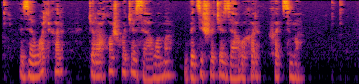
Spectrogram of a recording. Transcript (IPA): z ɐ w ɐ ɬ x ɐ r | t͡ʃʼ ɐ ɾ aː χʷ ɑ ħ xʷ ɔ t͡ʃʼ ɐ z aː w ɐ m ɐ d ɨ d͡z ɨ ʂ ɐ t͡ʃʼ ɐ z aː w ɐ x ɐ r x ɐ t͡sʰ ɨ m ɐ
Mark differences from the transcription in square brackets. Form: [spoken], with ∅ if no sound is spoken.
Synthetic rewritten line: z ɐ w ɐ ɬ x ɐ r | t͡ʃʼ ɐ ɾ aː χʷ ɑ [ʂ] xʷ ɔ t͡ʃʼ ɐ z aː w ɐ m ɐ [b] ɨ d͡z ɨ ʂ ɐ t͡ʃʼ ɐ z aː w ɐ x ɐ r x ɐ t͡sʰ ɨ m ɐ

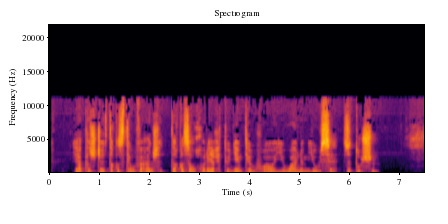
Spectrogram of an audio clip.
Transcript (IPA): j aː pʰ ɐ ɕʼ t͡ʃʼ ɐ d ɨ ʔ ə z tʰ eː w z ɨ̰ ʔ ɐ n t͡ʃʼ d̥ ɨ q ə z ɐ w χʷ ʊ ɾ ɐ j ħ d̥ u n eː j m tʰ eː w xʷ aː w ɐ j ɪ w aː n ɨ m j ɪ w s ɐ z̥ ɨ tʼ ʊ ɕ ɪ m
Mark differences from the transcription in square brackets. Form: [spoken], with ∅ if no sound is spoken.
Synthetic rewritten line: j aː pʰ ɐ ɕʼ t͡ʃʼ ɐ d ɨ [q] ə z tʰ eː w [v] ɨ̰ ʔ ɐ n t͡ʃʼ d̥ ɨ q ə z ɐ w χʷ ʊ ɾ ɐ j ħ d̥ u n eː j m tʰ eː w xʷ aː w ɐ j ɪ w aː n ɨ m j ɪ w s ɐ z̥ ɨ tʼ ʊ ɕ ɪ m

